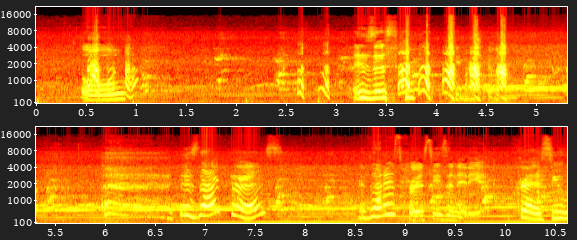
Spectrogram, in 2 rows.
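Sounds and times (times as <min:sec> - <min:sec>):
speech: 0:00.4 - 0:01.2, 0:03.2 - 0:05.3, 0:06.8 - 0:10.6
neighbor's dog barking: 0:00.5 - 0:05.8, 0:07.7 - 0:08.4, 0:09.2 - 0:10.6
laughter: 0:02.5 - 0:07.2.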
